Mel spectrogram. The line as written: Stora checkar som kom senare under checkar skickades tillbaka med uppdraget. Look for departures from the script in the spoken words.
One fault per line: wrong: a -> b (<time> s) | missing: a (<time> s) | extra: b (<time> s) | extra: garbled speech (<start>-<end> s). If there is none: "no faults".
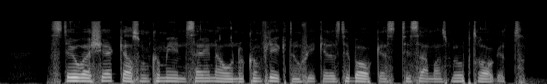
extra: in (1.7 s)
wrong: checkar -> konflikten (2.5 s)
extra: tillsammans (3.9 s)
